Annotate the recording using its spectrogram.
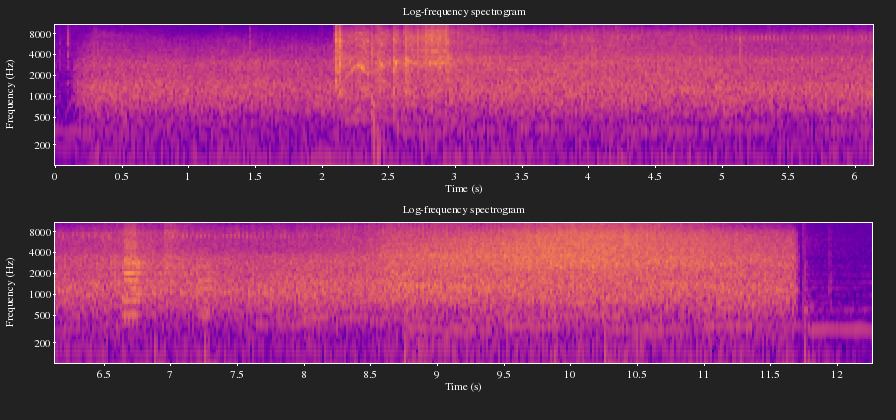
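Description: Street traffic noise, a car's tyre and engine sound that grows louder over the last few seconds and then cuts off suddenly, with a short car-horn toot around the middle. Quiet background music with sustained low notes plays underneath.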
